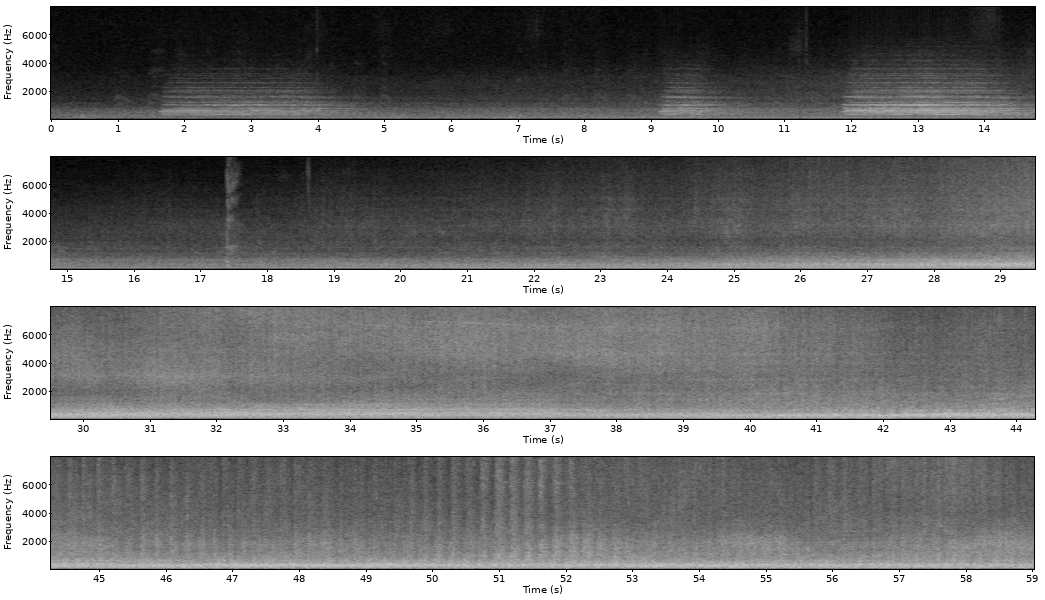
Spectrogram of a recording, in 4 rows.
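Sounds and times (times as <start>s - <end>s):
train rumble: 0.0s - 59.0s
locomotive horn blasts: 1.6s - 4.7s, 9.1s - 10.5s, 11.8s - 14.8s
hopper cars clattering: 23.7s - 59.0s.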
